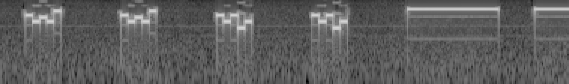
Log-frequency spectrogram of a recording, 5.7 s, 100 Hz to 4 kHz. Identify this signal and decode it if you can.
Five-tone selective call (ZVEI), heard as quick runs of five tones, tones of about 70 ms. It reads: 85750 85750 85825 85825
